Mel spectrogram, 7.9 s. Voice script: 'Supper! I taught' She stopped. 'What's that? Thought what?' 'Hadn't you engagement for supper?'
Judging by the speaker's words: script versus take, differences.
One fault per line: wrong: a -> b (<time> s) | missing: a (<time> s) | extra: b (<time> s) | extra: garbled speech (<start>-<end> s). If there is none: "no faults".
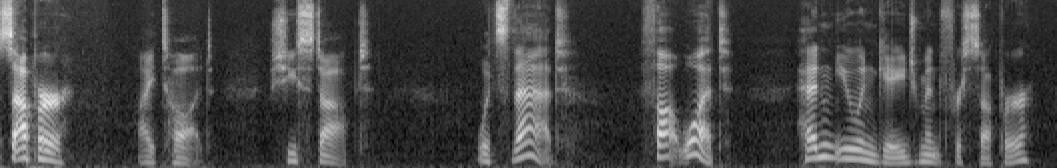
no faults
